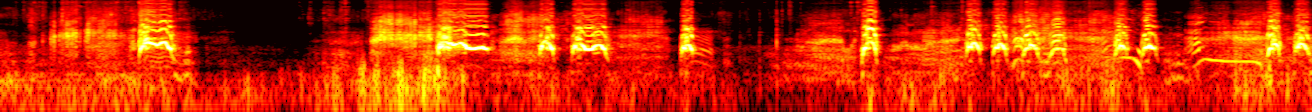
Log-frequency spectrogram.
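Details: A dog gives high, wavering whines and yelping howl-like cries in short bursts separated by pauses, coming faster toward the end, with one lower, steady drawn-out whine near the close.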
